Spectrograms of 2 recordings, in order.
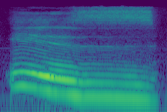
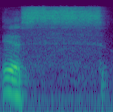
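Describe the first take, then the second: First: The ending has a voiced z sound. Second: The ending has an unvoiced s sound. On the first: The speaker calls it right. "It's always is with a voiced Z" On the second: The speaker calls it wrong. "It's never is, unvoiced, never"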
